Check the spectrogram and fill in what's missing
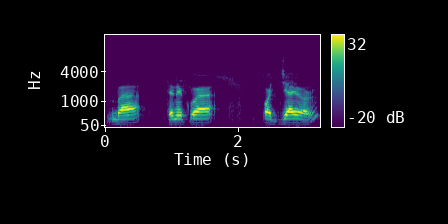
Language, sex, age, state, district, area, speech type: Assamese, male, 60+, Assam, Golaghat, urban, spontaneous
